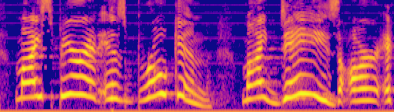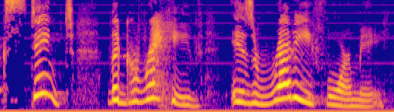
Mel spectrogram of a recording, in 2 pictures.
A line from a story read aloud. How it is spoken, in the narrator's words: Job screams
